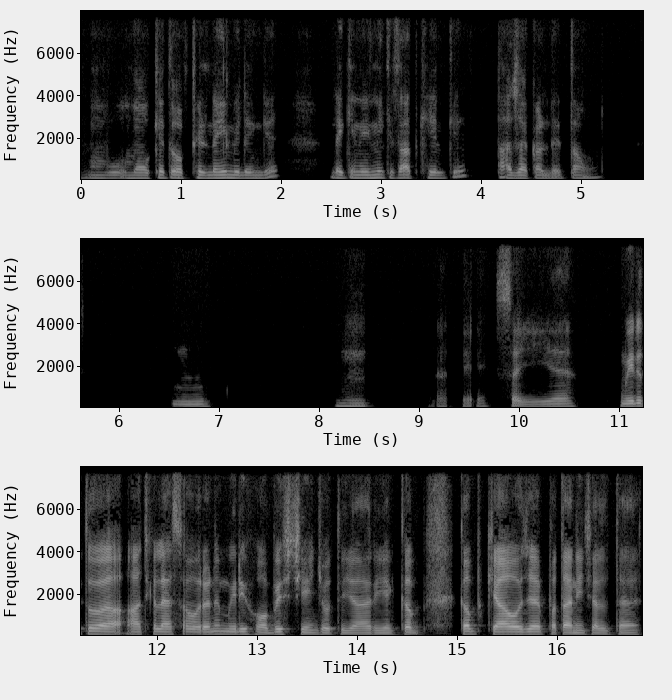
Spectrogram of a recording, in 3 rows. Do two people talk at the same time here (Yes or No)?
No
